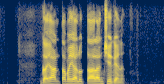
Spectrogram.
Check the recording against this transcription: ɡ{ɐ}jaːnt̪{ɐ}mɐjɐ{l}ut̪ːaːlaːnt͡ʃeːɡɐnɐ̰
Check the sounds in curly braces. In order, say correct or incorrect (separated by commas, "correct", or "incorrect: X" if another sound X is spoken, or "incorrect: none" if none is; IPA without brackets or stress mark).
correct, correct, correct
